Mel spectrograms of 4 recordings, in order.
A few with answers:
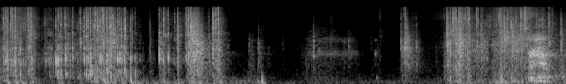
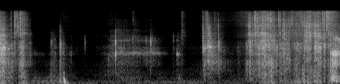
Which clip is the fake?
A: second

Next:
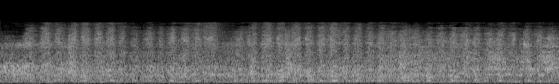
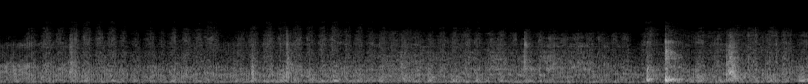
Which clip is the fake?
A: second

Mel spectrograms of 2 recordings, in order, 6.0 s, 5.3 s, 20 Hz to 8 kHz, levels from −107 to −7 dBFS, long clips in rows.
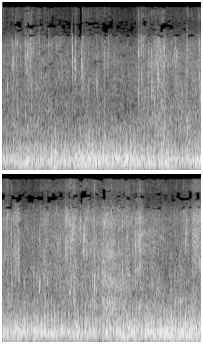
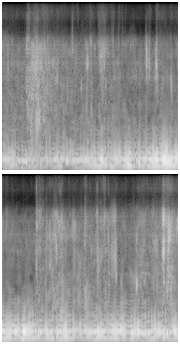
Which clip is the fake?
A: second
